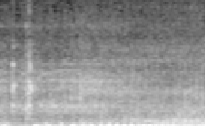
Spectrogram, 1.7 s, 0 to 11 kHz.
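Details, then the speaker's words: Chinese scooter first started after sitting 9 years, fresh fuel; low, lumpy putter barely keeping running; idle set too low, carburetor believed to need replacing; low rough idle. "let's just let it idle for a minute see what it does all right so i need to maybe turn up the idle a little"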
